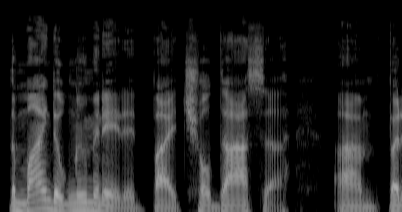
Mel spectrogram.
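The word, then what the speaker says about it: Culadasa: It's called the mind illuminated by Cheldasa. Um but it's spelled like you you would think it's pronounced coldasa.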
